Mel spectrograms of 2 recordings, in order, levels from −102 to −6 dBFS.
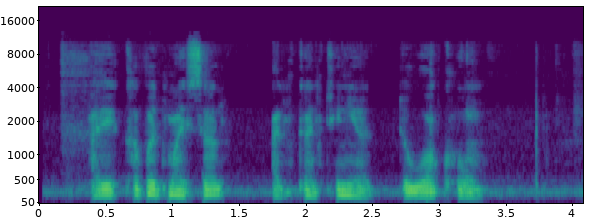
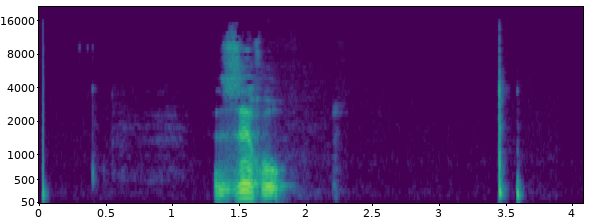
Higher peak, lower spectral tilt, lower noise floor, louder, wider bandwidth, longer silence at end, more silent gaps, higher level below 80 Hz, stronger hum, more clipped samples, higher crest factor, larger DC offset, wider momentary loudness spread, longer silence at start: second, -22 dBFS vs -14 dBFS; about the same, -5.5 dB/octave vs -5 dB/octave; second, -62 dBFS vs under -90 dBFS; second, -38 LUFS vs -33 LUFS; second, 11 kHz vs 14.5 kHz; first, 0.75 s vs 0.5 s; neither; about the same, -78 dBFS vs -82 dBFS; neither; neither; second, 18 dB vs 24 dB; neither; second, 12 LU vs 20 LU; second, 0.15 s vs 1.3 s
